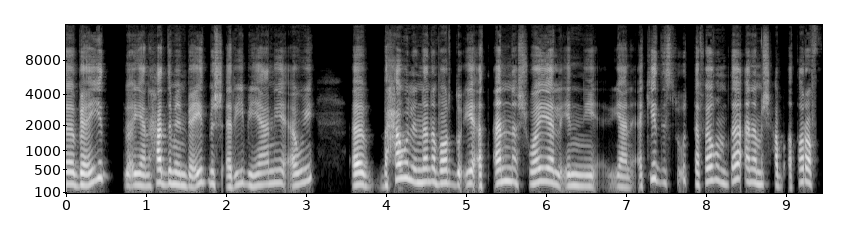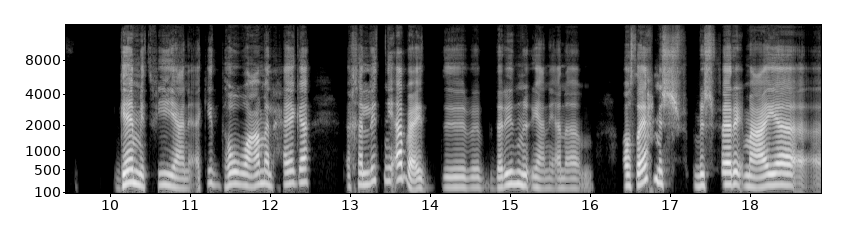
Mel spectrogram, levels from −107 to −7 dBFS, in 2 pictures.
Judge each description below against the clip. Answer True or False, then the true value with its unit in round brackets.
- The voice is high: True (215 Hz)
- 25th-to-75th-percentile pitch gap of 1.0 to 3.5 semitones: False (4.2 semitones)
